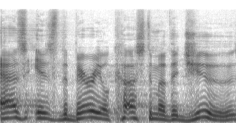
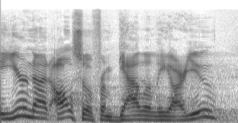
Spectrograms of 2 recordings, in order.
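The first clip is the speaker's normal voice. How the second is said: put-on snide, sarcastic, put-down tone. Speaker retells what the group said snidely to the man, mock-snide.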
